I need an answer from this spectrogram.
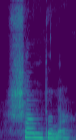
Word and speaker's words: সান্ত্বনা: আবারও বলি, যুক্ত ব্যঞ্জনের সঙ্গে যদি বফলা যুক্ত থাকে তাহলেও সেই বফলার উচ্চারণ হয় না। উদাহরণগুলো দেখে নেব, তাহলে আমাদের বুঝতে আরও সুবিধা হবে। যেমন উজ্জ্বল, সান্ত্বনা, মহত্ব, দ্বন্দ্ব, উচ্ছ্বাস, তত্ত্ব।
